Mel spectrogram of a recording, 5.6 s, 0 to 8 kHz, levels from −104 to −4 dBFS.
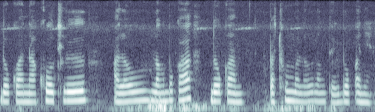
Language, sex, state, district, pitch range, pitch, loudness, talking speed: Mizo, female, Mizoram, Aizawl, 185-205 Hz, 195 Hz, -15 LUFS, 150 wpm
